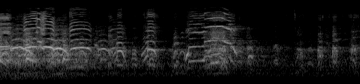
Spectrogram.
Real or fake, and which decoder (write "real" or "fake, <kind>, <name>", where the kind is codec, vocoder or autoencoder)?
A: real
